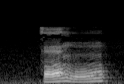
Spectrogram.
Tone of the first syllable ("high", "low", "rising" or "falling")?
rising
